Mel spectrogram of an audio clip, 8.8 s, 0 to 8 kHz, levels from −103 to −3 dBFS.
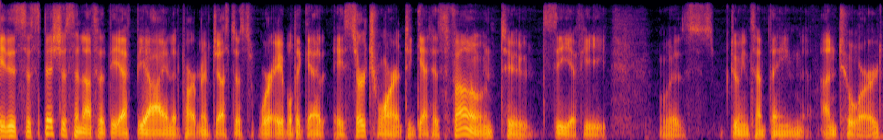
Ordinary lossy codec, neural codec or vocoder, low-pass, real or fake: Opus, 64 kbps; codec, 24 kHz, 6 kbps, HILCodec; 7.2 kHz; fake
